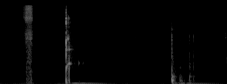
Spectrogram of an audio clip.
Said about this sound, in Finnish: tällä kertaa aukesi ihan perus klassikko, eli Hartwallin kreippi lonkero lasipullo.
